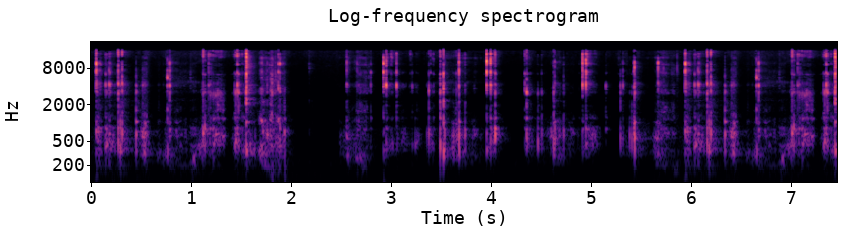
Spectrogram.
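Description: A small, hollow, square glass jar with a paper label is held in the hands and scratched and tapped with fingernails. Quick bursts of dry scratching and light clicking taps come in clusters, with short pauses near two and four seconds. The sound is midrange-centred with little low end and almost no ring after each tap.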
